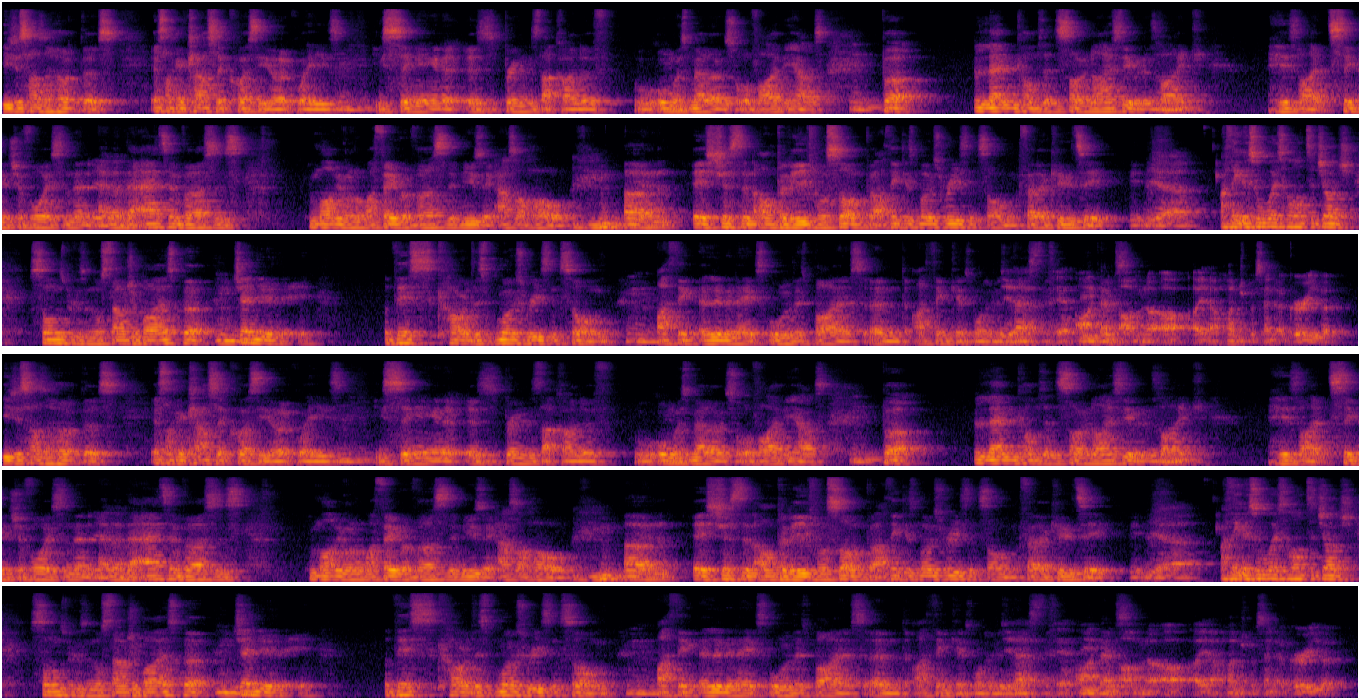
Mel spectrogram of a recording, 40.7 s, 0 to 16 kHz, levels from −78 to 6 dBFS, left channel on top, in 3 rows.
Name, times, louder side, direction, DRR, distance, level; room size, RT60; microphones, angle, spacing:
voice 1, 0.0-3.4 3.7-6.0 6.3-9.1 9.7-12.0 12.7-16.2 16.6-19.5 19.8-20.2 20.5-25.1 25.7-29.2 29.5-30.2 31.0-33.2 33.7-38.3, left 1 dB, 25° left, -3 dB, 1.0 m, -20 dB
voice 2, 3.3-3.7 6.6-6.9 8.5-8.8 11.5-11.9 14.4-14.8 19.3-20.2 25.0-25.5 29.3-29.7 33.4-33.7 37.1-40.4, left 1 dB, 65° left, 0 dB, 1.2 m, -25 dB
5.4 x 5.3 x 3.5 m, 0.72 s
head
